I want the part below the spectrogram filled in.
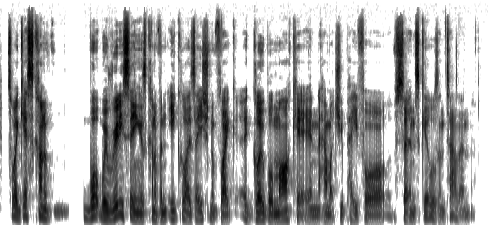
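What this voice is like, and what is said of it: British accent. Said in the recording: “as people can probably tell from my accent, I spend a lot of time listening to public opinion in the UK”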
